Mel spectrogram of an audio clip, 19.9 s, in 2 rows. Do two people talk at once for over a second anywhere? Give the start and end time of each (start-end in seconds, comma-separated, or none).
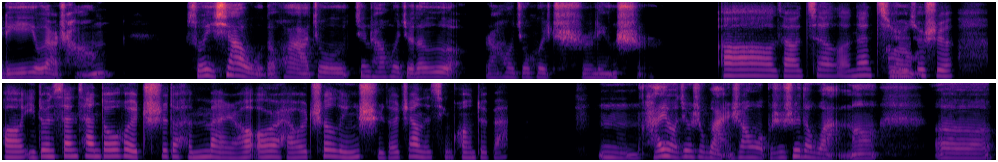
none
